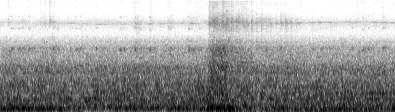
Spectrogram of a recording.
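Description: A bus engine hums steadily from inside the cabin as the bus drives along.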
